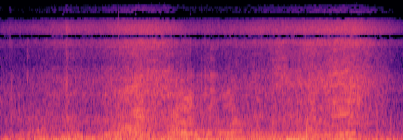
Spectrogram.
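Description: Pickup truck engine revving in surges, its pitch climbing, easing off about four seconds in, then climbing again, with a whine from wheels spinning as the truck tries to drive out of deep snow.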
